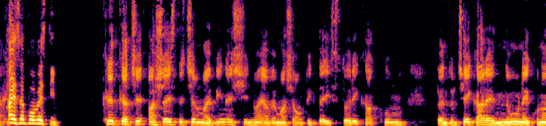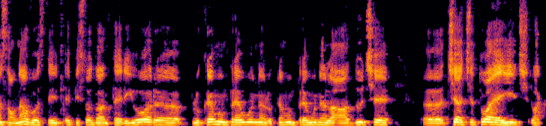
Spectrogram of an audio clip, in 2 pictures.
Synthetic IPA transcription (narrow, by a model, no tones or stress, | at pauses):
ajs̬əp̬o̞ve̞st̪im | kɾe̞d̪̚kət͡ʃeʔaʃaje̞st̪e̞t͡ʃe̞lmajbine̞ʃino̞jave̞maʃaumpik̚d̪e̞ist̪o̞ɾikakum | pe̞nt̪ɾut͡ʃe̞jkaɾe̞nune̞kuno̞sksawnawfost̪e̞piso̞d̪uant̪e̞ɾio̞rəlukɾəmɨmpɾe̞unəlukɾəmɨmpɾe̞unəlaːd̪ut͡ʃe̞ | ət͡ʃe̞jat͡ʃe̞t̪uajait͡ʃʲla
